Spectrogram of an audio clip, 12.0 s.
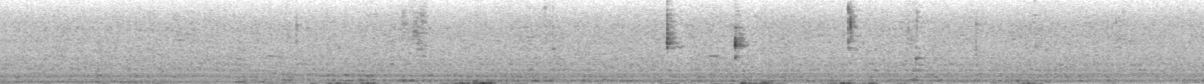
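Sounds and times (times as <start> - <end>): mouth clicks and wet smacks: 6.6 - 7.7, 8.4 - 10.5.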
